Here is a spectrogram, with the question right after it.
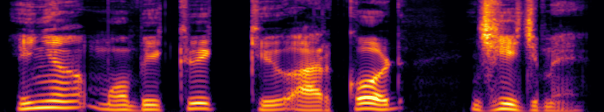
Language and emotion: Santali, neutral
